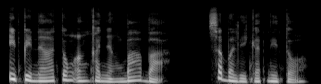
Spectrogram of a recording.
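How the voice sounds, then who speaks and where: A woman's voice: low-pitched, lively intonation, moderate pace, mellow, no echo, studio quality. A woman reading a scripted dramatic story as a storyteller. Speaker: storyteller, audio drama narrator.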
